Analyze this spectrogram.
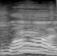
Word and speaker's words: wash: It's wash. WASH. Wash. Wash. There's You're no pronouncing R.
